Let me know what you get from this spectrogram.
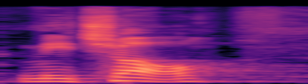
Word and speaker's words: Michal: Her name, it looks like, if you read your Bible, it looks like it could be pronounced Michael, but it's actually a Hebrew name. It's actually pronounced Michal.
